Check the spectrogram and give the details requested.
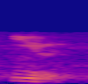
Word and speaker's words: ir: to go verbal okay remember that the r in Spanish if it's not either at the beginning of the word or it's not doubled as Double R then it's not the rough sound of the r it's not R it's smoother sound so this is not it's IR okay verbal IR let's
